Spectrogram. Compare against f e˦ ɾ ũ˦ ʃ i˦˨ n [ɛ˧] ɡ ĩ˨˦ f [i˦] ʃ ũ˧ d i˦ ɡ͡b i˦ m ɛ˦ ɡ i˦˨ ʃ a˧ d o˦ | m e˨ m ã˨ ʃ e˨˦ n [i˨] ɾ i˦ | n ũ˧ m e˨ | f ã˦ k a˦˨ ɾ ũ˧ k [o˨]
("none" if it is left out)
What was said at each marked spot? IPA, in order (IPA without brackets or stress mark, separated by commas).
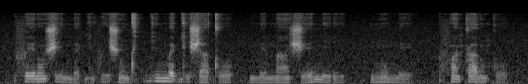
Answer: ɛ˨, i˦, i˧, o˨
